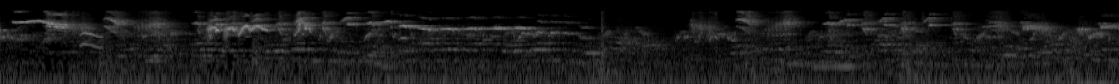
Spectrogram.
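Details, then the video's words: Salatiga Oriental magpie-robin, once a third-place contest winner, in full song: high warbled and whistled phrases up front, then softer, busier chattering notes in the background. "Burung kacer salatiga gacor"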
